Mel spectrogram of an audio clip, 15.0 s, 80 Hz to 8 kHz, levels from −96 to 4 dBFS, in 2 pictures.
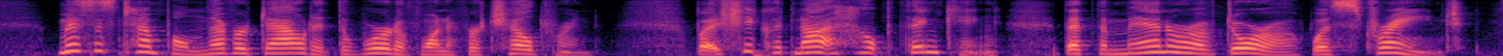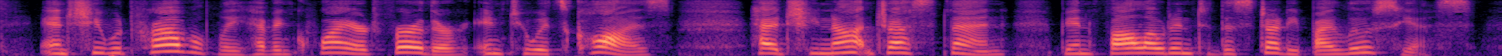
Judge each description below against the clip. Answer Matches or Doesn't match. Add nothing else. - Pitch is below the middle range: Doesn't match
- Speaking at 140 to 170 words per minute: Doesn't match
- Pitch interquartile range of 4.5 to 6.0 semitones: Matches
